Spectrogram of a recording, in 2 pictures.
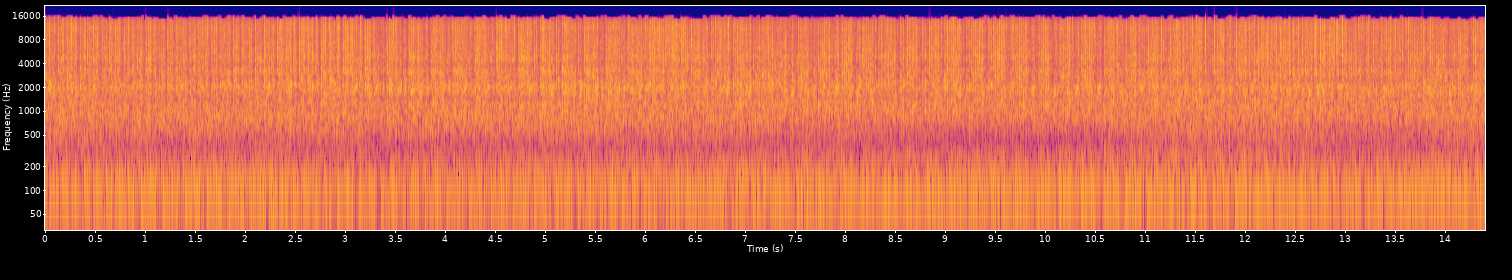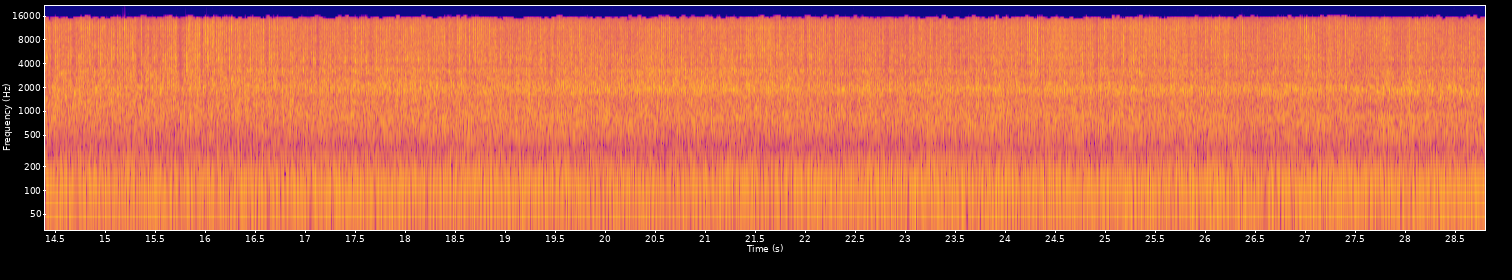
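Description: The Bristol Hercules sleeve-valve radial engines of a Bristol Freighter run steadily on the ground, turning the propellers, with no change in pitch.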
